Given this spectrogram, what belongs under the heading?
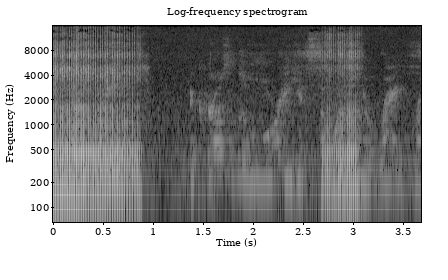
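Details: King Charles Cocker Spaniel dog sleeping: loud, rough, rattling snores with soft whining and whimpering between them; very loud dog snoring.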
